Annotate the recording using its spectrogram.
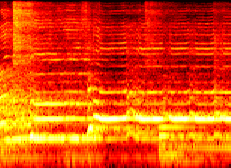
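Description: Live experimental, improvised electronic and jazz-rock music: a quick rising swoop at the start settles into held, slightly bending pitched tones over an electronic backdrop.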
